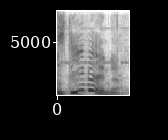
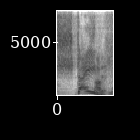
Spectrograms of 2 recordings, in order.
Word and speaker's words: Staven: Yeah, shout out to Steven. No, you said it wrong. It's Staven, all right, Frank?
